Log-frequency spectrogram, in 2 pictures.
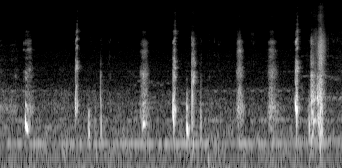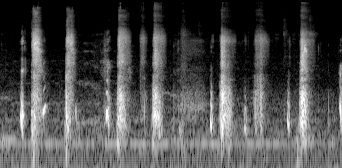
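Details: Repeated loud, wet, congested sneezes with sniffing and nose blowing, from a person with a stuffy, runny nose and watery eyes who attributes it to ragweed and dust allergy.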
